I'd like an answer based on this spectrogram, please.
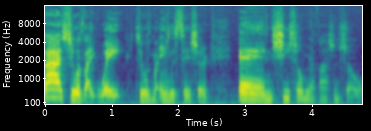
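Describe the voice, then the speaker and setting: A woman talks with a Spanish accent at a moderate pace. Her loudness swings widely. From Dominican Republic, then Bronx, New York. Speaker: fashion designer. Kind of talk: podcast interview, personal story.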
